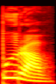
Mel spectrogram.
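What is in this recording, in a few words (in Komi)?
"пырав", Komi, female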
